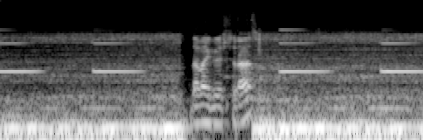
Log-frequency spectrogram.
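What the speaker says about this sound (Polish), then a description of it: "który towarzyszy nam w momencie, kiedy mamy włączone światła i zapomnimy o nich," Lamborghini warning chime for headlights left on with the door open repeats as evenly spaced electronic beeps, briefly interrupted by someone speaking before the beeping resumes.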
